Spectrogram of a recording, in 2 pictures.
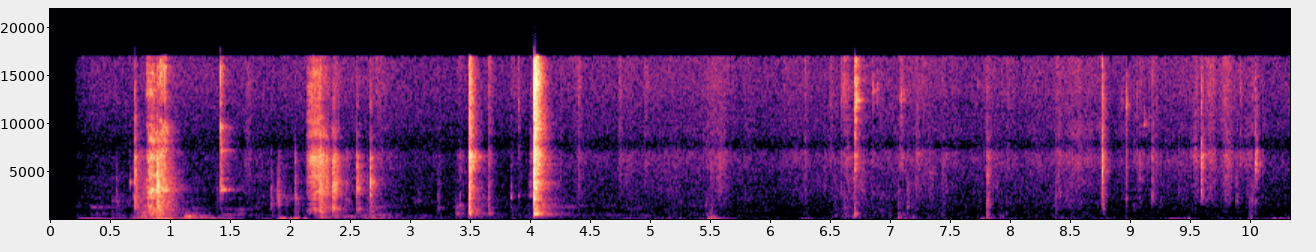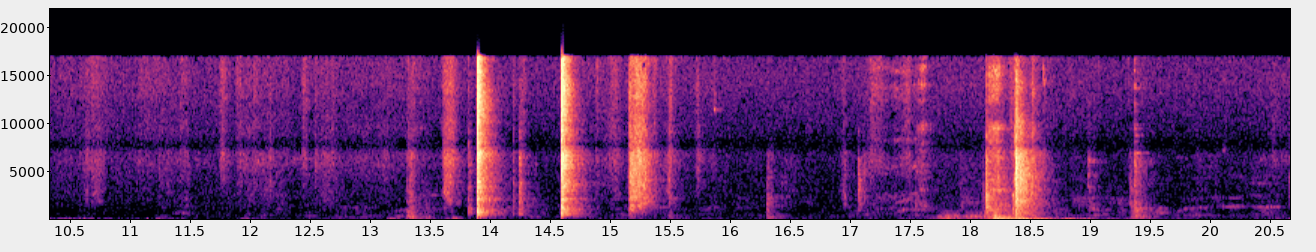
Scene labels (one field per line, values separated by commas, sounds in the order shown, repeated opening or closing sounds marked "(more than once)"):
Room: storage room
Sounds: door (more than once), light switch, footsteps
